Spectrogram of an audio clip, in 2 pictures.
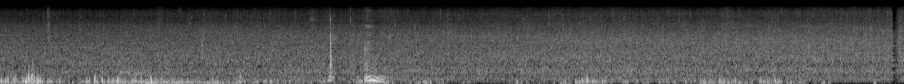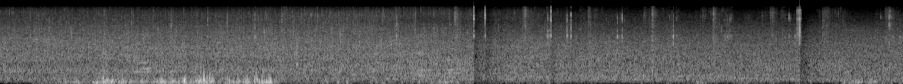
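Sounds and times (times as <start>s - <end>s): creek water running over rocks: 0.0s - 18.0s.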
